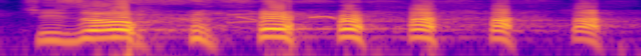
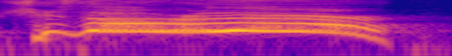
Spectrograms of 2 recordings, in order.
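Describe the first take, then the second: First: Normal voice, loud. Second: Very high, much louder shout; a shrill, strained yell across the river; retold yell. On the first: Shown as a demonstration. Showing the congregation the loud shout in his normal voice. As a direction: bellow it in your own voice, drawn out. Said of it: "Speaking in my normal voice really loudly". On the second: Yelling to everybody in the raft, a high shout. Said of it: "And I yelled at everybody".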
